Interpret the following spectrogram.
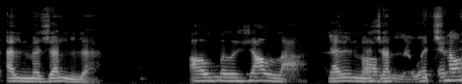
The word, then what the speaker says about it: Al Majalla: I can't pronounce It's called Al-Majallah.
